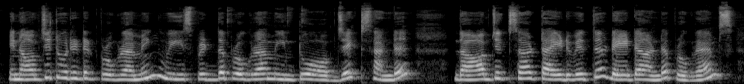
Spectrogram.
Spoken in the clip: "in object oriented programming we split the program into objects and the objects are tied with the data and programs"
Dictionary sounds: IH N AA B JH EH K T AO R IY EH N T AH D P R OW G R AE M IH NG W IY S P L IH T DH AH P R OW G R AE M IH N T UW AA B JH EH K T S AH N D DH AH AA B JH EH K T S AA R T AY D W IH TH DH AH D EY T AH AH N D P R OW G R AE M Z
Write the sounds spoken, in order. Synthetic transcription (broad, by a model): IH N AA B JH EH K T AO R IY EH N T AH D P R OW G R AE M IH NG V IY S P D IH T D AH P R OW G R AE M IH N T UW AA B JH EH K T S AH N D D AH AA B JH EH K T S AA R T AY D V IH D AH D EY T AH AH N D P R OW G R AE M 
